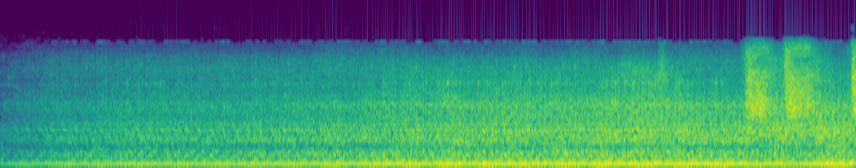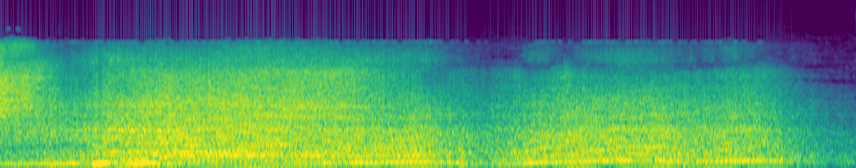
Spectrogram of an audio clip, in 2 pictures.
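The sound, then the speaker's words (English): During a bus ride, a bus engine drones steadily at idle, then revs up with rising and falling pitch, with a few short hissing bursts around the middle and no voices. “Boy, doesn't that bus ride get you after a long day at the office?”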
